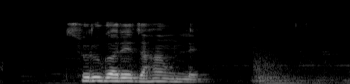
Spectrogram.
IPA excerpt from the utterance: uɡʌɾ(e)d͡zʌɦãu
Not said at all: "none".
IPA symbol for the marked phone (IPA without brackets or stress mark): e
